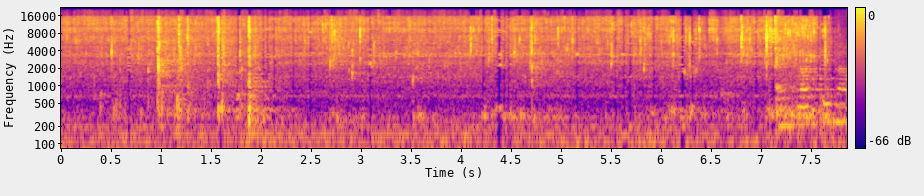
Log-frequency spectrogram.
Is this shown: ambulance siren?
no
